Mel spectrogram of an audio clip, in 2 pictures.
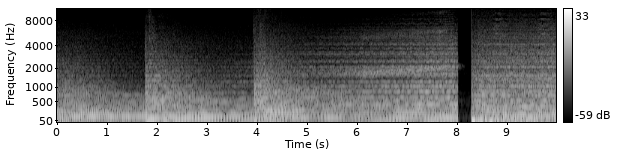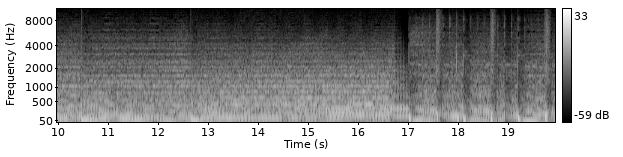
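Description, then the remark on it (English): Lush, loud demo music of layered strings and soothing sustained vocal tones from a product trailer for the Emulation 2 Plus sampler, playing in several sections with a brief abrupt cut partway through, no one talking over it. “I'm going to stop talking now for a little bit and rest these beautiful, soothing vocal tones for you, and we're going to have a quick listen to the Emulation 2 Plus.”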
